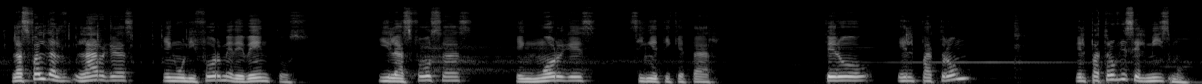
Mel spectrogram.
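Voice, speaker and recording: Slow, dark-toned man narrating true crime. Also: fairly high pitch, dry recording. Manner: solemn, dramatic, short measured phrases with pauses. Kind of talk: scripted documentary narration.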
